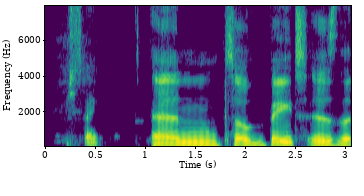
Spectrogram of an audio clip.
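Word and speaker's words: bayt: is great and so bait is the name of the restaurant and it comes from the Arabic word for home for home it's pron it's spelled b a y see some baits and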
